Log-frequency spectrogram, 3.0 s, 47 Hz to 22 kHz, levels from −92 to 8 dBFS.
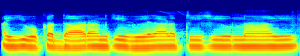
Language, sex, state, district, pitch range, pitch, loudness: Telugu, male, Telangana, Mahabubabad, 135-140 Hz, 140 Hz, -15 LUFS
